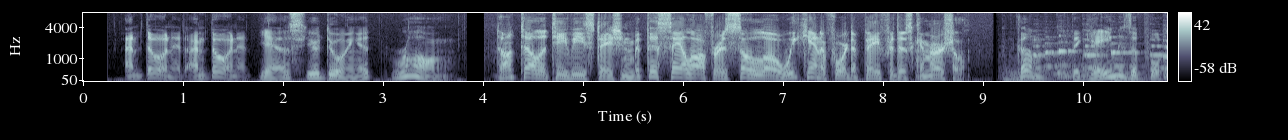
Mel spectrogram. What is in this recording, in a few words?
Comic Characters VO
